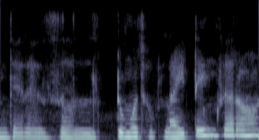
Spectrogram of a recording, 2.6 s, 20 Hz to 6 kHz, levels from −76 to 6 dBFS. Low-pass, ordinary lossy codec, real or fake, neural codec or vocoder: 5.4 kHz; none; real; none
